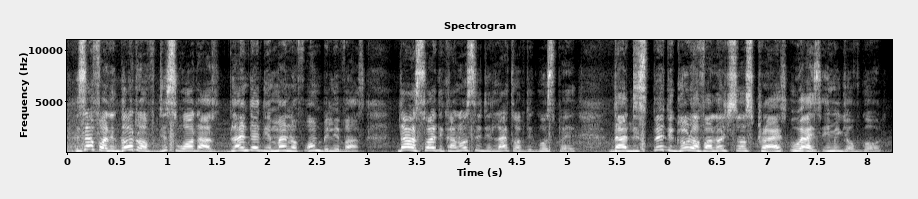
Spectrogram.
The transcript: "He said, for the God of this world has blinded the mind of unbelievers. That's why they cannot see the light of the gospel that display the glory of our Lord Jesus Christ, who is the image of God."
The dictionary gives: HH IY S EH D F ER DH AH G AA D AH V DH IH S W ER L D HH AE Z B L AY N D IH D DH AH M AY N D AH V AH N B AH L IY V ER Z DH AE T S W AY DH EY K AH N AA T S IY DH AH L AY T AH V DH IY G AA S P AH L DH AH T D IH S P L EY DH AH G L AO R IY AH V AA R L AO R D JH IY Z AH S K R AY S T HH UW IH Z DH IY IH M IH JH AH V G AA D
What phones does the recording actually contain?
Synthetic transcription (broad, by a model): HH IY S EH D F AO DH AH G AA D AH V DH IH S W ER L D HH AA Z B L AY N D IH D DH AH M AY N AH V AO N B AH L IY V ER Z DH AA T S W AY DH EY K AH N AA T S IY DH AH L AY T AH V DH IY G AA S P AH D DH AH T D IH S P L EY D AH G L AO R IY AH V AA L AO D JH IY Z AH S K R AY S T HH UW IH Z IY M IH JH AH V G AA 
